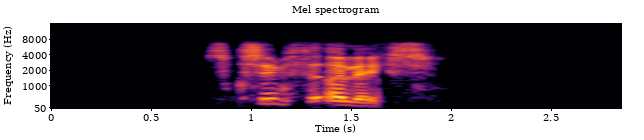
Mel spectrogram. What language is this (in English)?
Kabyle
